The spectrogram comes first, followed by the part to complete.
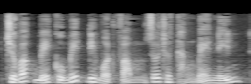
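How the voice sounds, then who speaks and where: A man narrating a horror story with expressive storytelling. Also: mid-range voice, brisk, slightly rough. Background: faint music.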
